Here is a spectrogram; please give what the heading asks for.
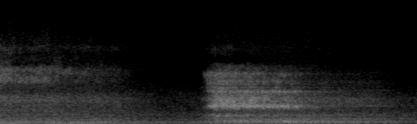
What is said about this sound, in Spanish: Tomas un par de respiraciones profundas y te haces más consciente de esta bolita de luz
